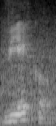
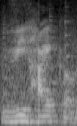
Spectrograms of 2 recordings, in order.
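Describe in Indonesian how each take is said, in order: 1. Tidak ada bunyi h yang diucapkan di tengah. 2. Bunyi h diucapkan di tengah. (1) "huruf H-nya nggak dibaca" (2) "Sometimes kita dengar orang-orang bilangnya vehicle"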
